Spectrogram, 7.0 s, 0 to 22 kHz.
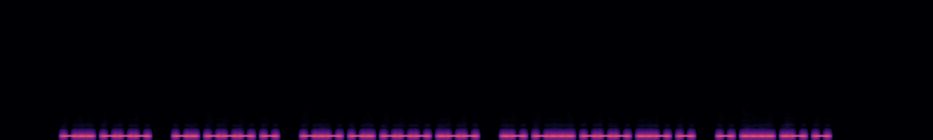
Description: Morse code, heard as a keyed tone, about 40 wpm, 700 Hz. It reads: DO NOT KNOW ABOUT THAT
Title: Sets of 5 Words Encore2 40wpm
